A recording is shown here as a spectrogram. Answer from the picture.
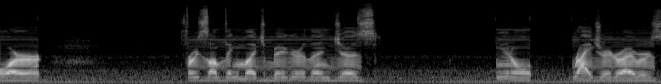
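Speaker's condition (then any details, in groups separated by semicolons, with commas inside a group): Laryngectomy after laryngeal cancer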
